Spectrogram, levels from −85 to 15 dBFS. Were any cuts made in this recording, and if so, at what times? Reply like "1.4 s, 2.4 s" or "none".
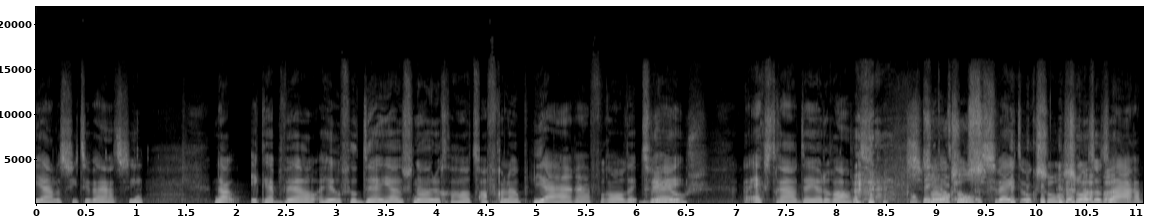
4.4 s, 4.9 s, 6.0 s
